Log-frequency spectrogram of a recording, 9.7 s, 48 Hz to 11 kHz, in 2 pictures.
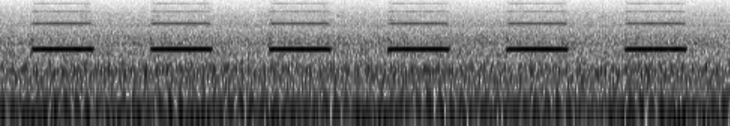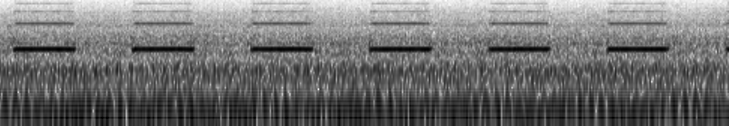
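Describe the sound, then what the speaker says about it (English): A giant farm truck in Farming Simulator 17 reverses, its backup alarm beeping in a steady even series of about ten loud beeps over a constant low engine drone. "back this giant truck down"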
